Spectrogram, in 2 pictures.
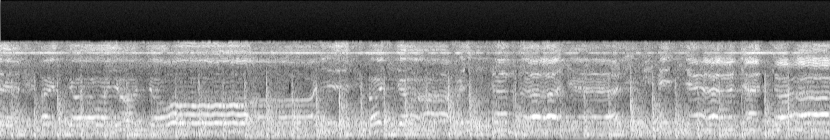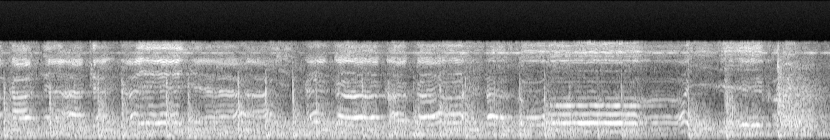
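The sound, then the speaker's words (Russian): A Yakut shaman's road song, part of a shamanic ritual in which he depicts his journey to the spirits by reindeer: a voice intoning steadily over a dense, driving rhythmic pulse that runs without pause for the whole stretch, loud in a muffled, old-sounding recording. “Ну а теперь дорожная шаманская. Это элемент камлания. Якут-шаман изображает свою поездку к духам на оленях.”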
